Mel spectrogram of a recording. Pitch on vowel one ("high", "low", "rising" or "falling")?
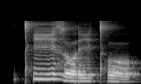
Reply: high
